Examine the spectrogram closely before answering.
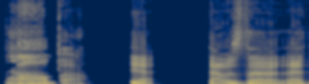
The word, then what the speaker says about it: Bomba: I just heard Boba I think I even pronounced that wrong it's SAR bom bom yeah bomba yeah that was the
